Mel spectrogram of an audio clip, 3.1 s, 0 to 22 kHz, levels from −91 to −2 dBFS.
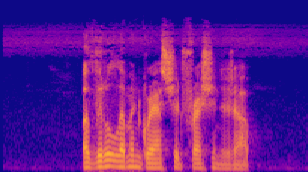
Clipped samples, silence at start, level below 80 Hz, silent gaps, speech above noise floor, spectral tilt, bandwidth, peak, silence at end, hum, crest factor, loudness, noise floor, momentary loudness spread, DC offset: under 0.1%; 0.85 s; -58 dBFS; none; 30 dB; -3 dB/octave; 14.5 kHz; -4 dBFS; 0.6 s; none; 22 dB; -22 LUFS; -53 dBFS; 9 LU; under 0.1%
